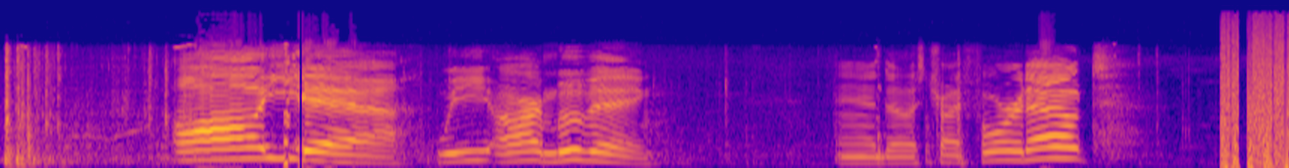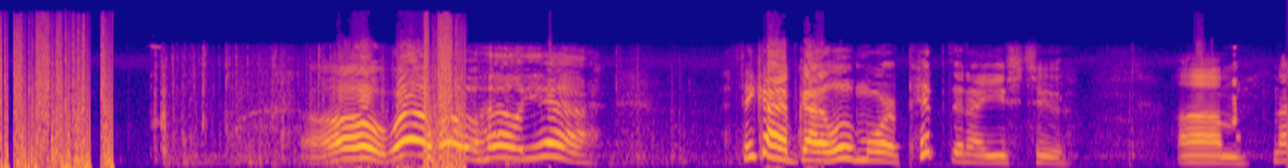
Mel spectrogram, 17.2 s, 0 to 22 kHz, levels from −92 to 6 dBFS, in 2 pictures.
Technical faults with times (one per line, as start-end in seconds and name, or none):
1.90-2.04 corrupt frame decoded
5.84-5.90 corrupt frame decoded
8.15-9.35 loose connector crackle
11.43-11.70 loose connector crackle
15.67 corrupt frame decoded
16.82-16.87 corrupt frame decoded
